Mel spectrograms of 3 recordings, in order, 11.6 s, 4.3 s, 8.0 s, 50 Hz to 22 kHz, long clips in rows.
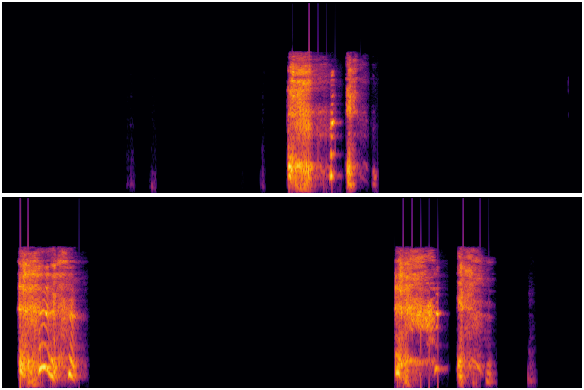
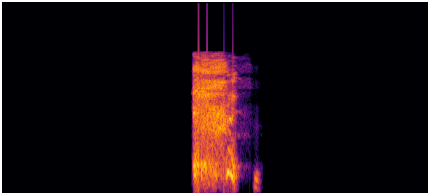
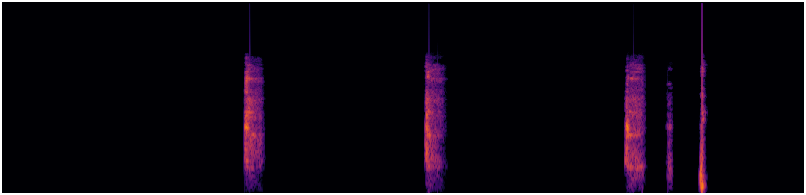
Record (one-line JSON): {"three_cough_length": "11.6 s", "three_cough_amplitude": 28121, "three_cough_signal_mean_std_ratio": 0.29, "cough_length": "4.3 s", "cough_amplitude": 31716, "cough_signal_mean_std_ratio": 0.26, "exhalation_length": "8.0 s", "exhalation_amplitude": 4497, "exhalation_signal_mean_std_ratio": 0.16, "survey_phase": "beta (2021-08-13 to 2022-03-07)", "age": "45-64", "gender": "Female", "wearing_mask": "No", "symptom_new_continuous_cough": true, "symptom_fatigue": true, "symptom_onset": "3 days", "smoker_status": "Ex-smoker", "respiratory_condition_asthma": true, "respiratory_condition_other": false, "recruitment_source": "Test and Trace", "submission_delay": "1 day", "covid_test_result": "Positive", "covid_test_method": "RT-qPCR"}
